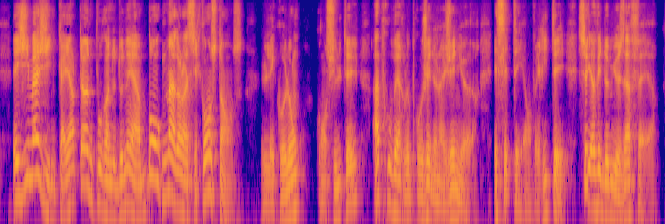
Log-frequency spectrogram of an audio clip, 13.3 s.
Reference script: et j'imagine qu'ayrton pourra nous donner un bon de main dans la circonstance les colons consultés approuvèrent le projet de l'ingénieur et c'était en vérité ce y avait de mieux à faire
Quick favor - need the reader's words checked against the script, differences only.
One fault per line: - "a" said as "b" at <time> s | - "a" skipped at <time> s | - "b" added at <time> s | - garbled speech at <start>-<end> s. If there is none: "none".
none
